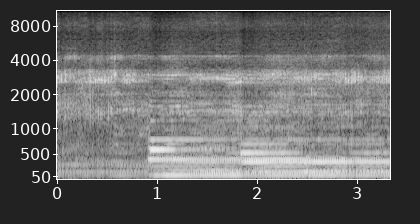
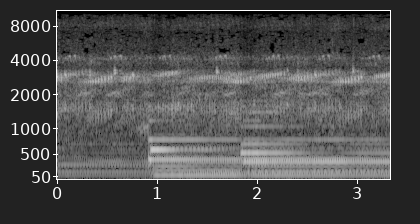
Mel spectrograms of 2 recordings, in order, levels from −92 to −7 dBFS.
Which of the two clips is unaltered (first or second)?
second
